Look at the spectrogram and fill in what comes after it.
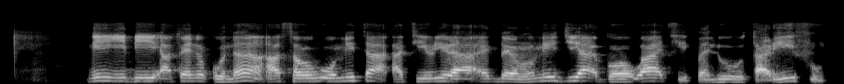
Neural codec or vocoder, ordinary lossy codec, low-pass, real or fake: codec, 32 kHz, 1.9 kbps, SNAC; none; 7.2 kHz; fake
